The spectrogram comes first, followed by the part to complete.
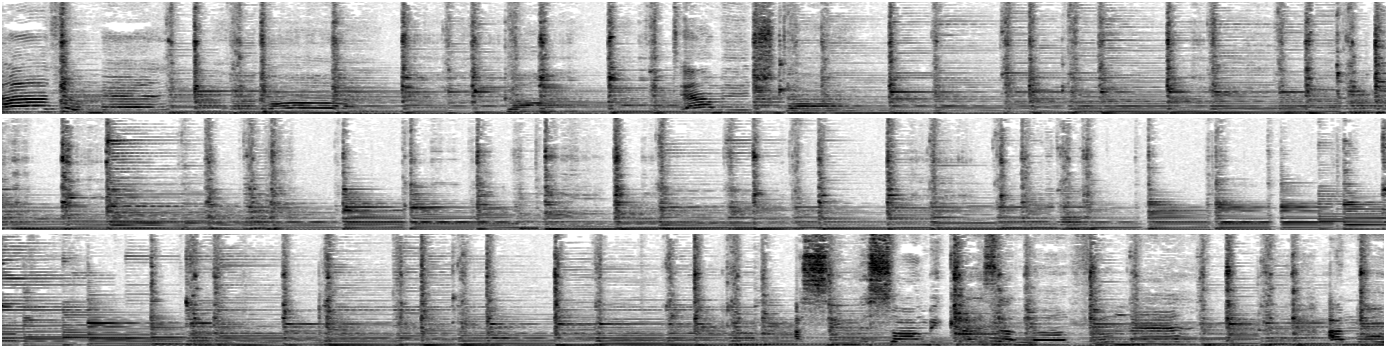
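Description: Gibson acoustic guitar played in an instrumental passage, a steady run of picked and strummed chords with ringing notes.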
